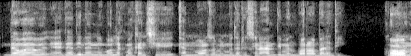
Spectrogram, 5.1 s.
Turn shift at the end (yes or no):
no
